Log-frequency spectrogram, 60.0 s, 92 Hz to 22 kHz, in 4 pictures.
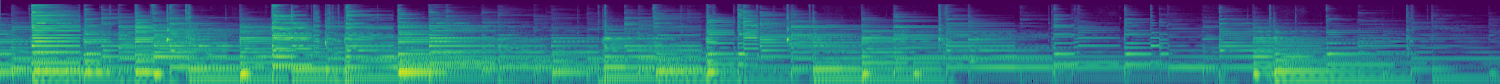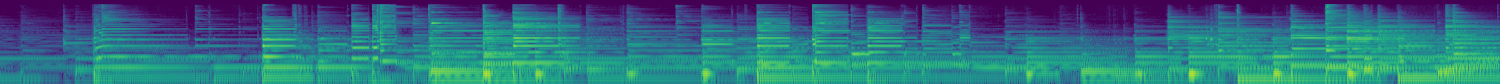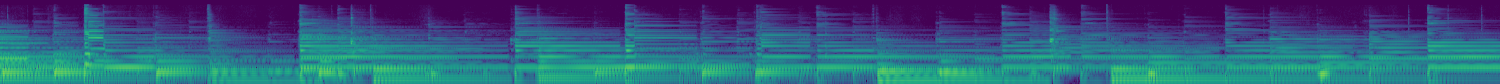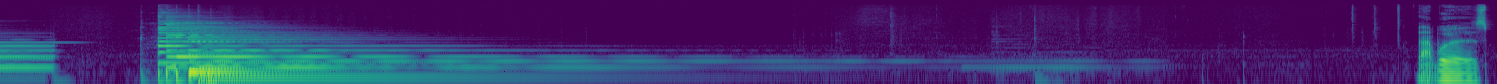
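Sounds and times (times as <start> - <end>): fingerpicked acoustic guitar: 0.0 - 59.3.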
